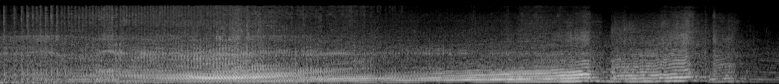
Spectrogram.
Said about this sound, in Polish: Przyjechaliśmy na krosowisko. To nie jest typowe krosowisko, jest miejsce, gdzie można pojeździć sobie motocyklem terenowym, tak bym to nazwał.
